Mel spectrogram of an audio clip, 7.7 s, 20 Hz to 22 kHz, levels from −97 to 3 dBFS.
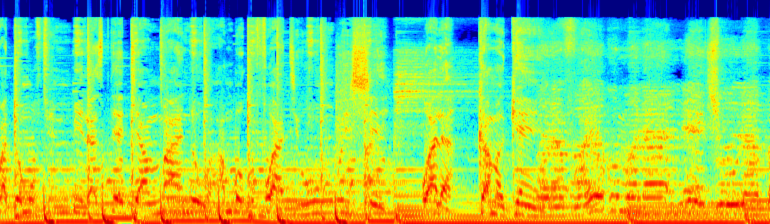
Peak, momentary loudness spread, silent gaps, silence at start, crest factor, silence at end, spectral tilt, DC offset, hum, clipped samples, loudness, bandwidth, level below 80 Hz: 0 dBFS; 3 LU; none; 0 s; 8 dB; 0 s; -5 dB/octave; under 0.1%; none; 0.6%; -10 LUFS; 16.5 kHz; -12 dBFS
